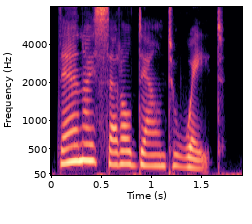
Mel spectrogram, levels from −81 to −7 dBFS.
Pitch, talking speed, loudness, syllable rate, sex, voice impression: 215 Hz, 190 wpm, -16 LUFS, 4.4 syllables/s, female, very feminine, very adult-like, very thin, tensed, slightly powerful, very bright, soft, very clear, fluent, cool, very intellectual, refreshing, slightly sincere, calm, very friendly, reassuring, very unique, very elegant, slightly wild, sweet, very lively, kind, intense, sharp, light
